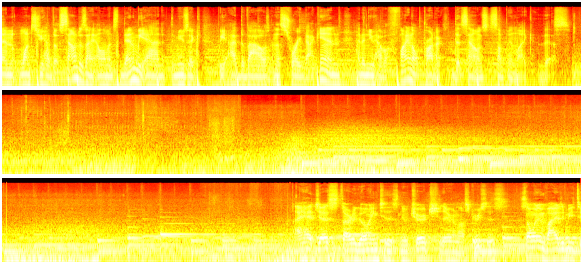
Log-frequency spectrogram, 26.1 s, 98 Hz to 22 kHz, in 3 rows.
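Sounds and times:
rain: 0:08.6 - 0:26.0
low rumble: 0:11.4 - 0:19.5, 0:20.3 - 0:23.3
music of long sustained notes: 0:12.6 - 0:26.0.

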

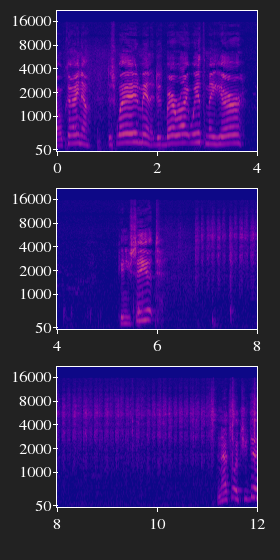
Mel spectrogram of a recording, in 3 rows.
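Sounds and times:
sandpaper rubbing on metal: 0:06.8 - 0:12.0.

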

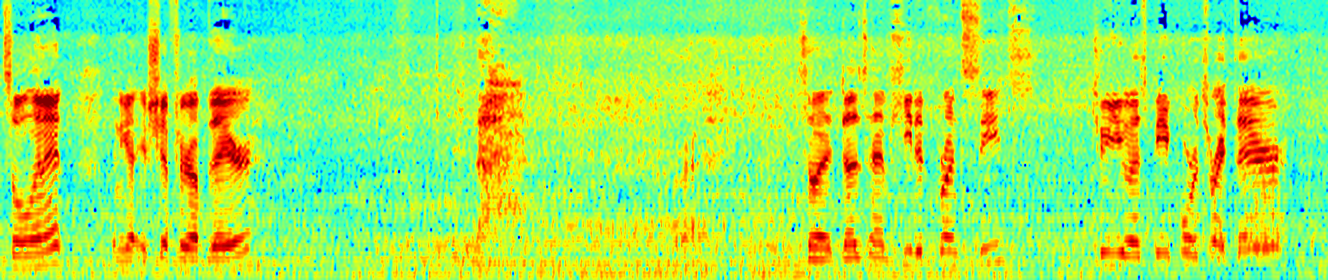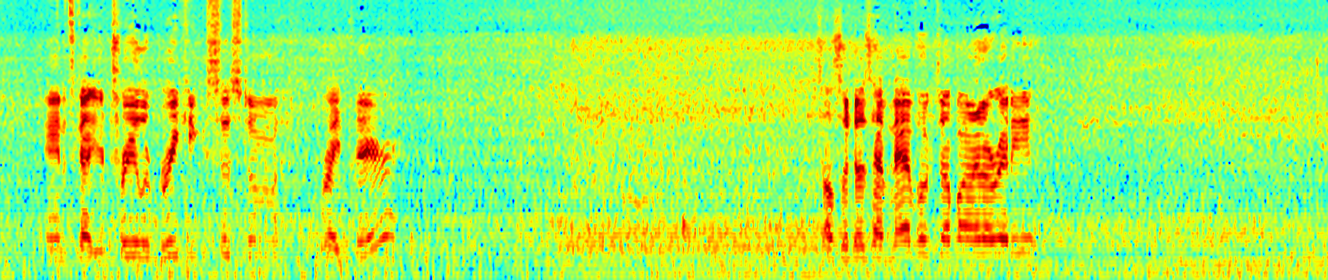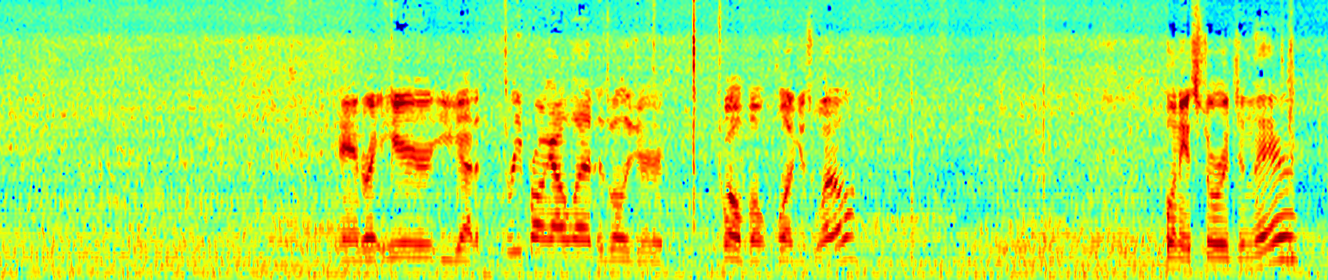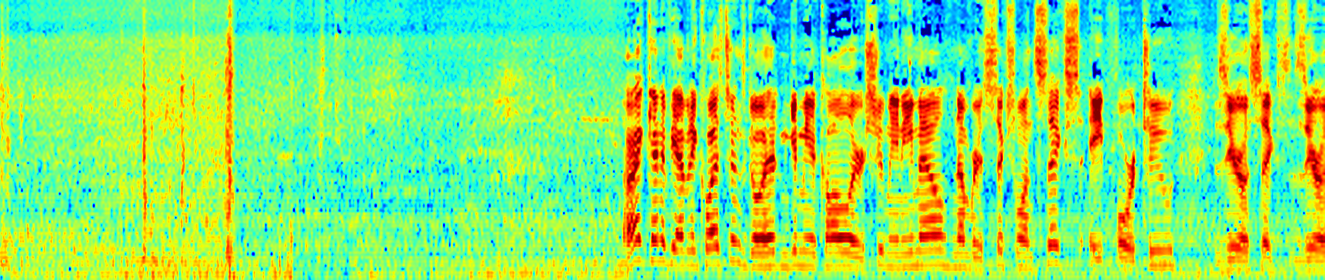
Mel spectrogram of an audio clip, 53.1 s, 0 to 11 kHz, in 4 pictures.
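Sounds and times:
engine idling inside cab: 0:00.0 - 0:53.0
low cabin hum: 0:00.0 - 0:53.0.

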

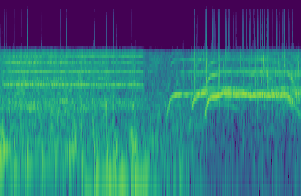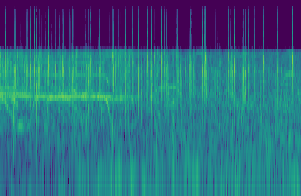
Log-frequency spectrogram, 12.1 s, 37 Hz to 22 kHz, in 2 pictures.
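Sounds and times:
marching band chord: 0:00.0 - 0:03.2
crowd cheering with whoops: 0:03.3 - 0:08.9
crowd clapping: 0:03.4 - 0:12.0.

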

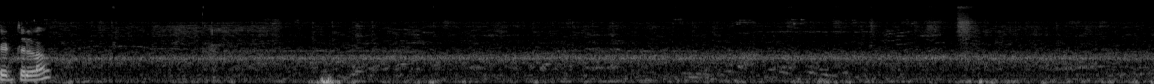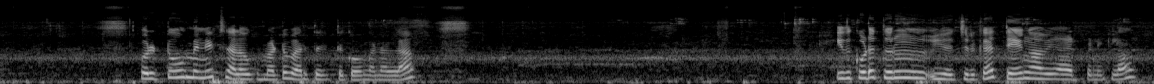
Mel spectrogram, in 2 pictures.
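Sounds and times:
steady hum: 0:00.0 - 0:23.0.

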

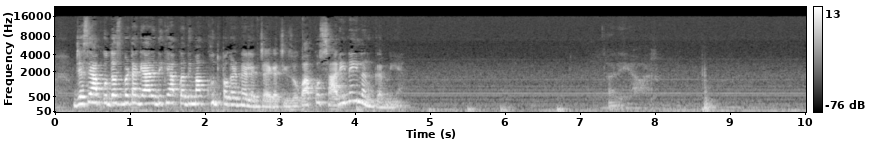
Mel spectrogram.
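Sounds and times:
low steady hum: 0:00.0 - 0:10.0
soft knock: 0:05.0 - 0:06.9, 0:08.6 - 0:08.9
woman whispering: 0:07.2 - 0:08.2.

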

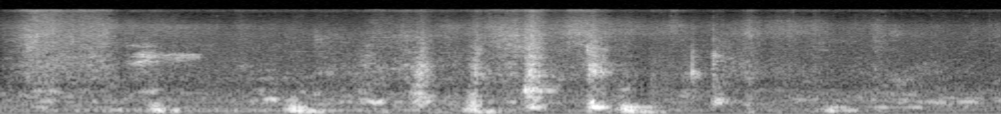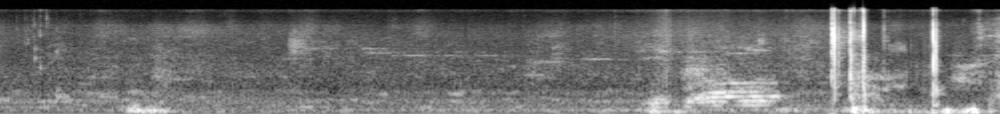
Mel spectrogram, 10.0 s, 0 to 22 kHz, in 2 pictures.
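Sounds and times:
cloth rustling and knocking: 0:01.3 - 0:04.4.

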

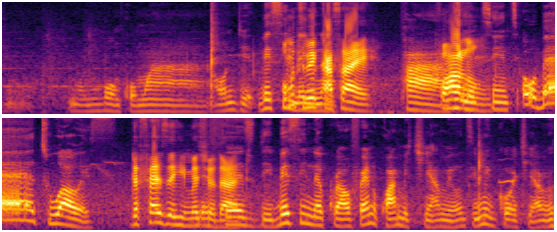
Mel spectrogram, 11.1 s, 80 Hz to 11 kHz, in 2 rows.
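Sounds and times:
person speaking quickly: 0:02.8 - 0:03.7, 0:04.4 - 0:05.0, 0:06.8 - 0:08.0.

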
